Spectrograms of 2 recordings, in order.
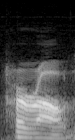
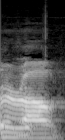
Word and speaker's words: Peralt: Peralt, not Renault, but that car. I want to think of that car, exactly. Renault. Sounds Peralt. pronounced the same.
